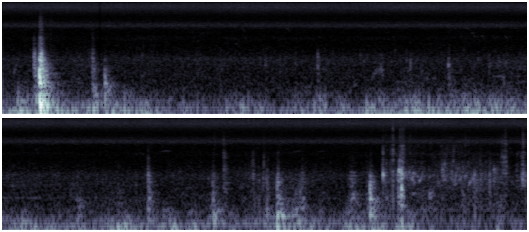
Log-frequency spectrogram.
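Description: A landing net worked in the water over the side of a small boat: scattered knocks and light splashes, the loudest a sharp knock about half a second in, over a steady low wind rumble on the microphone.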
